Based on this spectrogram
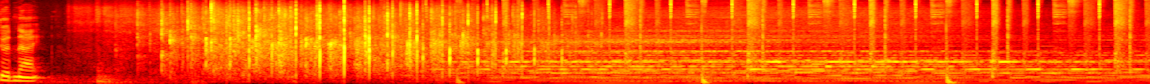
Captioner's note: applause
